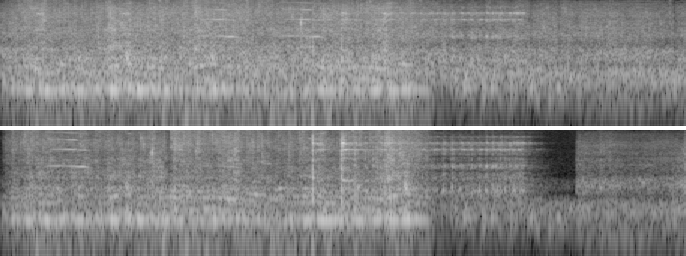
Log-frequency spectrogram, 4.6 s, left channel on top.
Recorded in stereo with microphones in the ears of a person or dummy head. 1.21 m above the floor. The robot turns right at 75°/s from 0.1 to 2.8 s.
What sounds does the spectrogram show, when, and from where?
2.1 s a dropped coin: 40° right (ahead or behind), 1.9 m; by 3.6 s 10° left (ahead or behind), 1.9 m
